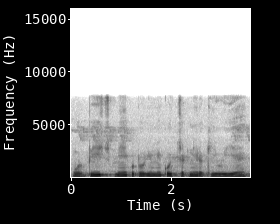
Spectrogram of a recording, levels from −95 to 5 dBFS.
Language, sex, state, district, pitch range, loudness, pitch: Hindi, male, Uttar Pradesh, Shamli, 115-120 Hz, -14 LUFS, 115 Hz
